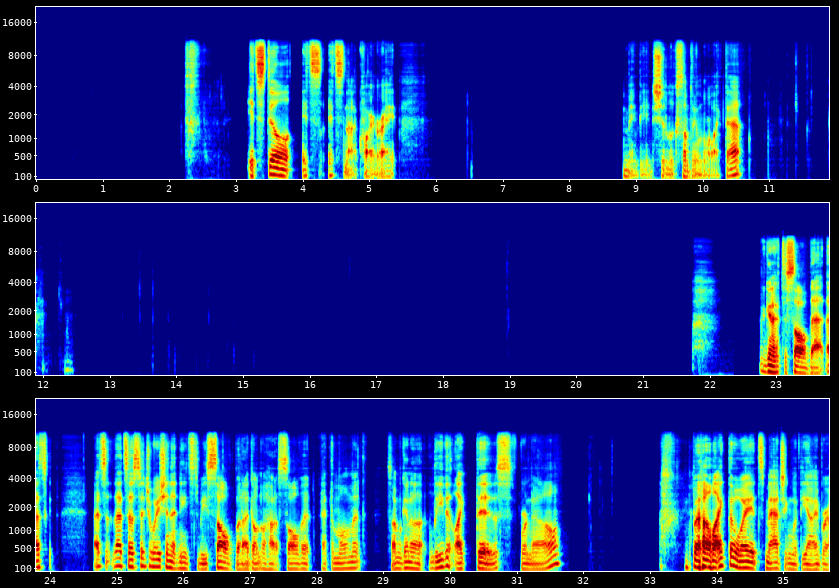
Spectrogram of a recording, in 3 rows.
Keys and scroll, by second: 2.3 super+=, 13.3 super+z, 28.5 BackSpace.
